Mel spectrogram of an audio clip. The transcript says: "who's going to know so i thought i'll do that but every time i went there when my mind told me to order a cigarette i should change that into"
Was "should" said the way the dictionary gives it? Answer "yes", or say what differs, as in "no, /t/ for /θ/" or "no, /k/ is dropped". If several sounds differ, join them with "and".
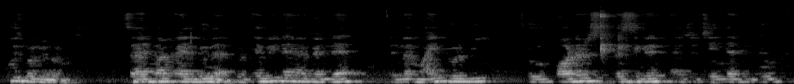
no, /s/ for /ʃ/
